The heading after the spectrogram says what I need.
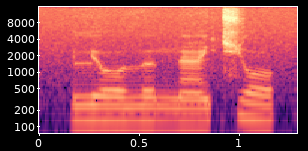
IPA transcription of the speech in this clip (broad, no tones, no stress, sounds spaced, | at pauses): lʲ o ð ɯ n æ̃ t͡ɕ o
